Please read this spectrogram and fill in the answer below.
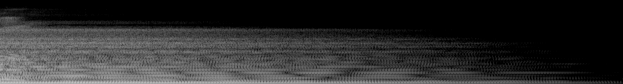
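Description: The final distorted electric guitar chord of a nu-metal song ringing out with a heavy low end and fading steadily, dying away shortly before the end as the song finishes.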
